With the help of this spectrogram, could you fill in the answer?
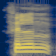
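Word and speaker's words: film: ஆனால் அடுத்து மூன்றாவது வார்த்தையும் நான்காவது வார்த்தையும் சொல்லப்படும் பொழுது L உச்சரிக்கப்படுகிறது. அதாவது மூன்றாவது வார்த்தையை எல்ம் என்று சொல்ல வேண்டும், நான்காவது வார்த்தையை ஃபில்ம் என்று சொல்ல வேண்டும்.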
